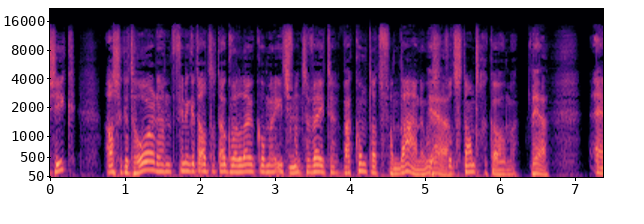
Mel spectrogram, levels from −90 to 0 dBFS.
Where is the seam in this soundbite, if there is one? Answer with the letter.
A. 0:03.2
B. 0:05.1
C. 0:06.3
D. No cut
D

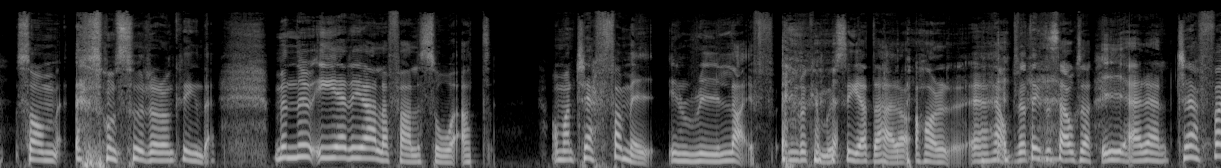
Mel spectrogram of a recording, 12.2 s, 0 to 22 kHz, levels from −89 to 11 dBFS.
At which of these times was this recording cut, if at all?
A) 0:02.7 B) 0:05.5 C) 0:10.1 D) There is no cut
D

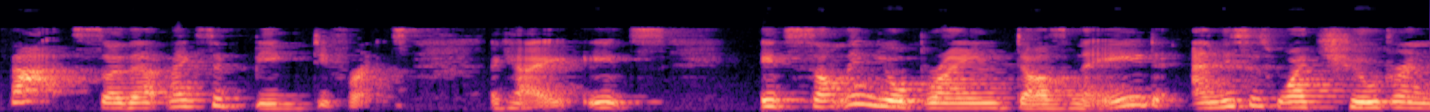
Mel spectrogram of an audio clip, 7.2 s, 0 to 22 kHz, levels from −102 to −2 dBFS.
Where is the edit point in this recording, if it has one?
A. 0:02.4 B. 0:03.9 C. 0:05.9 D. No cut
A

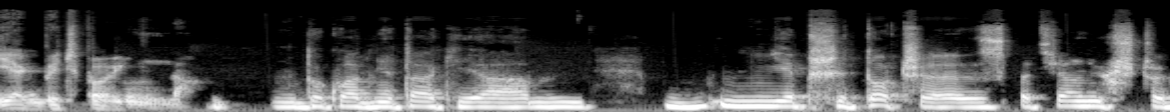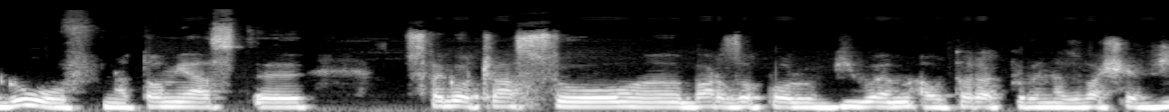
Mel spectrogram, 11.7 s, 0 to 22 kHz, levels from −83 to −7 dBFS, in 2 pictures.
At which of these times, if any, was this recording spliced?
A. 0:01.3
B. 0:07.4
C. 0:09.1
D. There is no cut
D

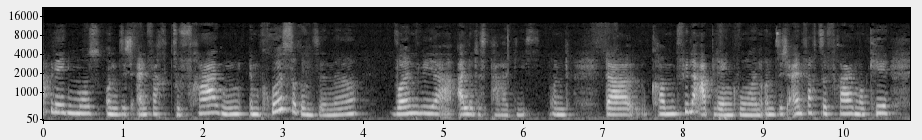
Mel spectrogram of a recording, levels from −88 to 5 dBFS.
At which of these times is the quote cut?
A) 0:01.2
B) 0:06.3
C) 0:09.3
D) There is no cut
B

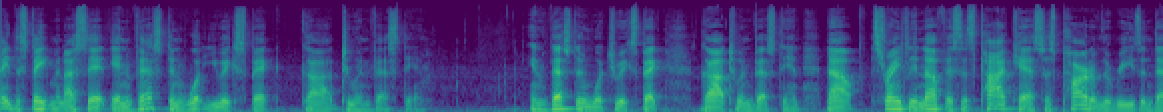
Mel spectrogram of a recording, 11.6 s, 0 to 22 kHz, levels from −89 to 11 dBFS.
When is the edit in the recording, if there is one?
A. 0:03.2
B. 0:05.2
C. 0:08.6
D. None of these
C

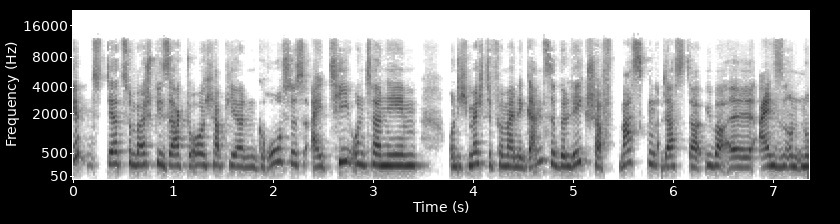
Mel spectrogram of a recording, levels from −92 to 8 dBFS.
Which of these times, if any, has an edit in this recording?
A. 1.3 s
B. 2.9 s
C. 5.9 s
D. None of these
C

